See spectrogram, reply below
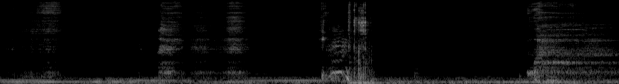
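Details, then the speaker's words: Person in a severe sneezing fit, sneezy all morning, possibly from something in the air during rainy weather: one forceful sneeze burst with a gasp before it, then sniffing and breathy noise, quiet room with low hum; sneezing. "Oh god, you guys, I never sneeze like that."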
